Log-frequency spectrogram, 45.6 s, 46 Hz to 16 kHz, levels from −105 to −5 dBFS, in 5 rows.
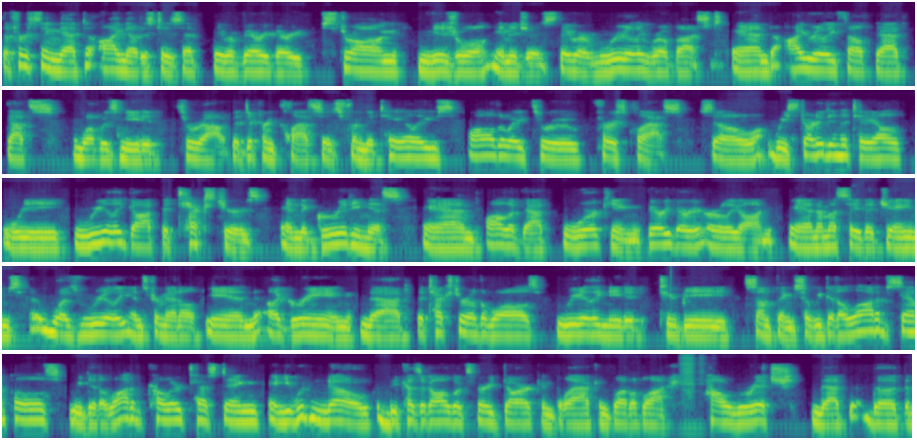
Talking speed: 160 wpm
